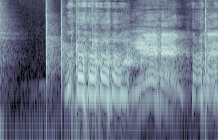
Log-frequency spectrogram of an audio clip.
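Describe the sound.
A handful of sharp, irregular hand claps ring out over excited, whooping voices, followed by a quick final burst of clapping at the end.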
